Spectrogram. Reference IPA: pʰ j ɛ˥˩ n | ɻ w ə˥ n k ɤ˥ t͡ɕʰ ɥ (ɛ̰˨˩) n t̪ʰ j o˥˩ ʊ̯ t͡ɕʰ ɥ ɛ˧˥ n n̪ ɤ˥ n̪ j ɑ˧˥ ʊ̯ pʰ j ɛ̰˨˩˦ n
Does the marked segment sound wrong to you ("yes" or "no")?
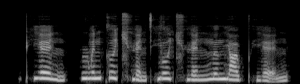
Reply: no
